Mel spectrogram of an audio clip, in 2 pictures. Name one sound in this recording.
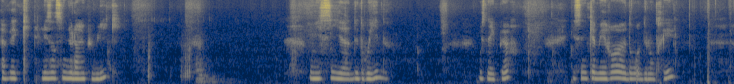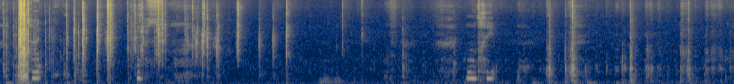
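Plastic toy pieces click and clatter as they are handled.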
